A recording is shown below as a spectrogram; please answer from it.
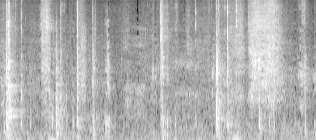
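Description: Scattered small metallic clicks and light scraping of needle-nose pliers working at a bent cotter pin on a pocket bike's rear brake rod, with a brief soft rustle near the end.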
